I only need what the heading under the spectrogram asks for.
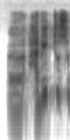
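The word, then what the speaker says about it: habitus: 않은 것 같아서 이제 아비투스 라고 하는 많이 써요 아비투스 는 이게 제도 기르기 때문에 h 가 발음이 안 돼요 그렇죠 게 인간의 품격을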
